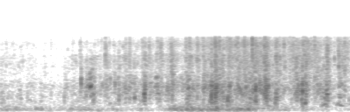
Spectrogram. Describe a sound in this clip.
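A dog splashes through water.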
